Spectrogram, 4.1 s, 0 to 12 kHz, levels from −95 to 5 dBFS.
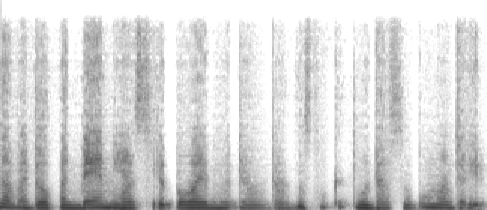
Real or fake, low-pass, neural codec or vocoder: fake; 10.8 kHz; codec, 44.1 kHz, 0.9 kbps, DAC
